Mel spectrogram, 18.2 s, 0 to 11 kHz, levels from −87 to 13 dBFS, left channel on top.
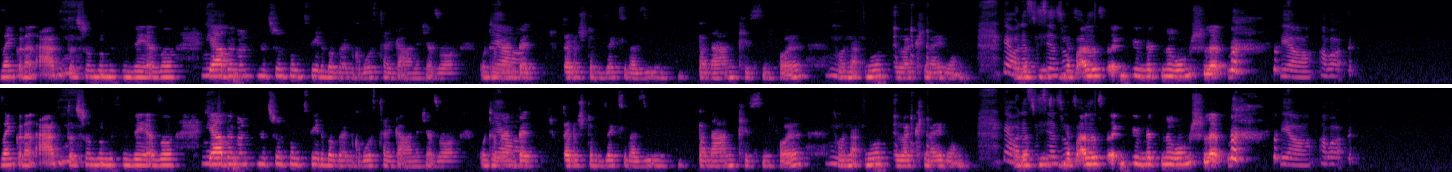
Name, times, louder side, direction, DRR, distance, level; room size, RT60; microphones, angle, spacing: voice 1, 0.0-5.7 6.0-6.6 7.0-8.3 8.7-12.0 12.7-15.8, right 3 dB, 45° right, 0.5 m, -28 dB
voice 2, 0.7-1.0 2.5-2.9 6.1-6.6 10.3-10.8 12.2-13.7 16.0-16.9, equal, 10° left, 0.6 m, -35 dB
6.3 x 2.6 x 2.7 m
head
